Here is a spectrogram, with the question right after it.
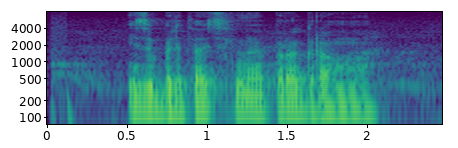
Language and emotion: Russian, neutral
